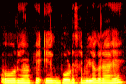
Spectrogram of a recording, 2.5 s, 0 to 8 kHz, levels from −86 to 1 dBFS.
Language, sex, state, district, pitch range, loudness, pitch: Hindi, male, Uttar Pradesh, Saharanpur, 165-175 Hz, -13 LUFS, 170 Hz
